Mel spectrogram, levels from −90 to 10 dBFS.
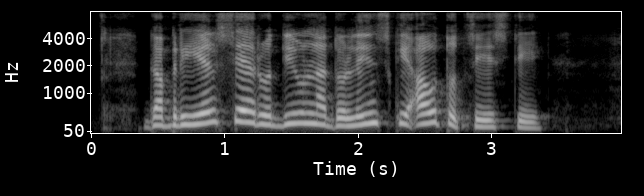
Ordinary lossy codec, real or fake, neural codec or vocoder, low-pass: none; fake; codec, 16 kHz, 4 kbps, FreqCodec, larger model; none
